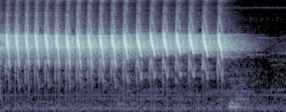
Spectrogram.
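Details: Ashy tailorbird song used as a lure for catching birds: a rapid run of sharp, identical chipping notes at a steady pitch, about sixteen in just over two seconds, then fading out in clean silence.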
